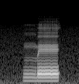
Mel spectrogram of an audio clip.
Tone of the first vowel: high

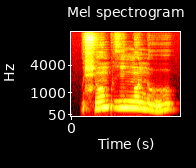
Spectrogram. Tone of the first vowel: rising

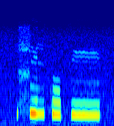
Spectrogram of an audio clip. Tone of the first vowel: high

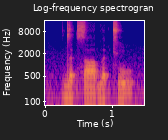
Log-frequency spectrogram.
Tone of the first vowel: high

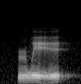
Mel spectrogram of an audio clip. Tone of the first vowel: low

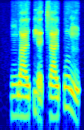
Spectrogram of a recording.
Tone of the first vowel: rising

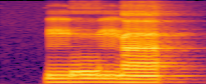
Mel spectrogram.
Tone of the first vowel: high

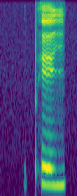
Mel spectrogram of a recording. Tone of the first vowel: low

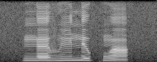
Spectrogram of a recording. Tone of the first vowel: low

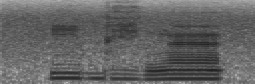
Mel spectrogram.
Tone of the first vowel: high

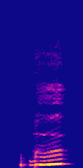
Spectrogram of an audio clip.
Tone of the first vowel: rising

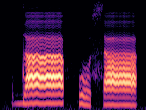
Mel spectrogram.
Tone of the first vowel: high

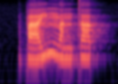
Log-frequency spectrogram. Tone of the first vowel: rising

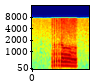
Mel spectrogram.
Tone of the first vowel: falling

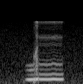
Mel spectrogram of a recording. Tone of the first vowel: high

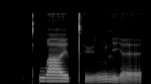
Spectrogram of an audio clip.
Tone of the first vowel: high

